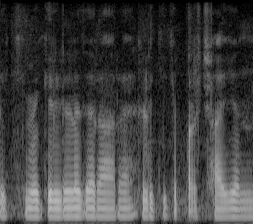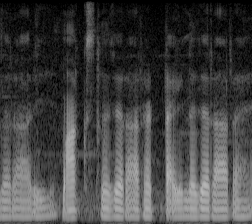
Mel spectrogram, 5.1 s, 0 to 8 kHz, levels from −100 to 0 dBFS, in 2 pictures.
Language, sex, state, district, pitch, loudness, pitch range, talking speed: Hindi, male, Maharashtra, Dhule, 105 Hz, -34 LUFS, 105-110 Hz, 260 wpm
